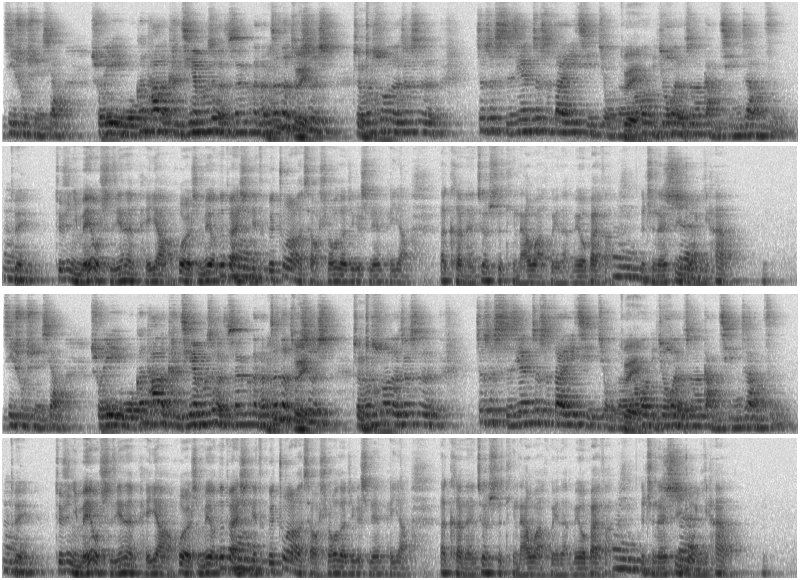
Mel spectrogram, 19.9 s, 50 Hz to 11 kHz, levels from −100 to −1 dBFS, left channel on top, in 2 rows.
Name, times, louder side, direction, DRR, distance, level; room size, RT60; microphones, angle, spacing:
voice 1, 0.0-4.1 4.4-5.7 5.9-10.3 12.8-13.1 17.6-18.7, right 1 dB, 85° right, -2 dB, 4.7 m, -20 dB
voice 2, 3.3-3.9 4.4-4.9 7.7-8.4 10.1-10.3 10.6-19.1, equal, 15° right, 6 dB, 0.6 m, -22 dB
12.5 x 4.9 x 8.8 m, 0.70 s
head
